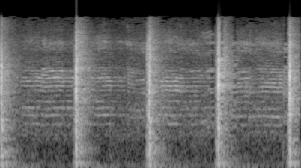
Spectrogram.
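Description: Evenly spaced knocks, about two a second, as a man beats time by hand to the song he is singing along to.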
